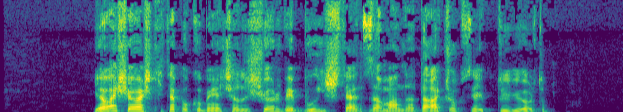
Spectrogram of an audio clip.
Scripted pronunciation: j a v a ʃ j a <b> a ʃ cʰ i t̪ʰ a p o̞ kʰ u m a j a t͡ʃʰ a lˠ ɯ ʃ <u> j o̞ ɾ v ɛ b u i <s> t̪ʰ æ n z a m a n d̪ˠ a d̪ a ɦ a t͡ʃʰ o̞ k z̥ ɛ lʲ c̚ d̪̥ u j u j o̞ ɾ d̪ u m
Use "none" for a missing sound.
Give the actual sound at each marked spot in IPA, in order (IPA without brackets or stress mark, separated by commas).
v, ɯ, ʃ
